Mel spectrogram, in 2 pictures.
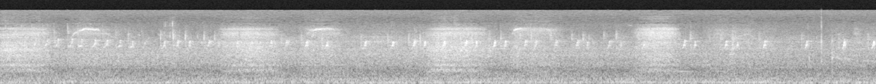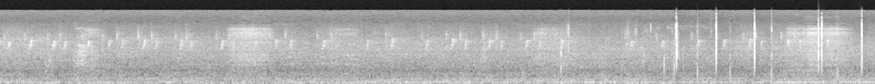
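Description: Birds chirping in a rapid series of short high notes, about four a second, over a steady low outdoor rumble. A few sharp clicks come near the end.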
